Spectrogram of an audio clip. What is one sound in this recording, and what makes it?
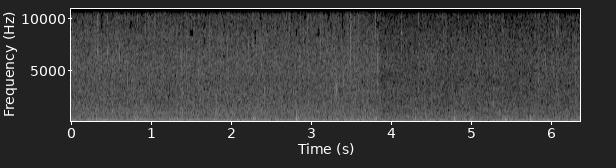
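Footsteps fall on a stone floor.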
